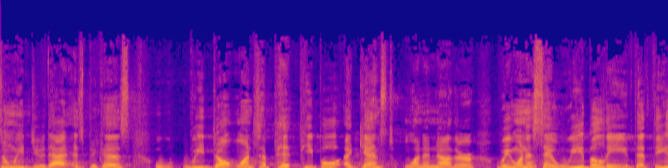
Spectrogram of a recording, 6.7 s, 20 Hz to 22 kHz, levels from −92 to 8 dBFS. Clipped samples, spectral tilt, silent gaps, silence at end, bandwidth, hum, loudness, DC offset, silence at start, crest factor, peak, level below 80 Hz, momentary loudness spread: under 0.1%; -4.5 dB/octave; none; 0 s; 17.5 kHz; none; -22 LUFS; under 0.1%; 0 s; 18 dB; -4 dBFS; -62 dBFS; 7 LU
